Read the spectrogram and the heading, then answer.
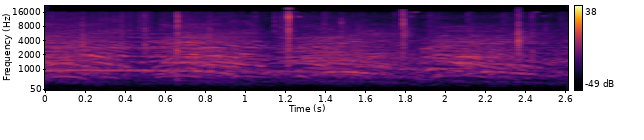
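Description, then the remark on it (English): A large crowd chants the name of Mayor-elect Vi Lyles in unison, voices rising and falling in a steady repeated rhythm, loud and continuous, with sharp claps punctuating the chant at regular intervals. “The crowd began chanting her name.”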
